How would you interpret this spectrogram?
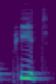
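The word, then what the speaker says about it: fetch: और देखिए टी सी एच तो सी एच का लिख देंगे च। ठीक है? टी यहां पे साइलेंट रहता है।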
